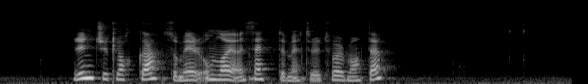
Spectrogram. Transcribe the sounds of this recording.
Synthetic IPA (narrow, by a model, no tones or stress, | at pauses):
ɹʏnt͡ʃəkʰlɔkɑsɔmeːɹʔʊ̰mlɑɪɛ̰ːnsɛnt̪ɪmeːt̪ʰɾʉt̪ʰʋøɹmɑːt̪ə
